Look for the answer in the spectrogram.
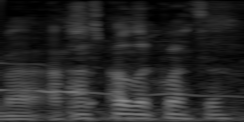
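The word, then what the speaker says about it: Azpilicueta: Aspilicueta.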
